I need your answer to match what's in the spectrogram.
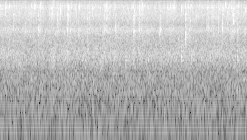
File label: rain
